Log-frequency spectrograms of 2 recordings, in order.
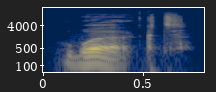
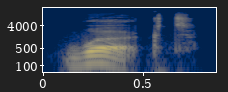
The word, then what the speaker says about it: worked: p f and S the final Ed is pronounced like t as in the word hot the E remains silent here are some examples worked picked fixed missed stopped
